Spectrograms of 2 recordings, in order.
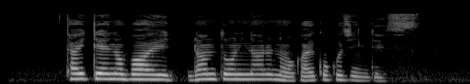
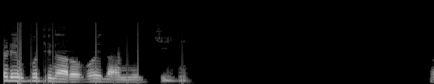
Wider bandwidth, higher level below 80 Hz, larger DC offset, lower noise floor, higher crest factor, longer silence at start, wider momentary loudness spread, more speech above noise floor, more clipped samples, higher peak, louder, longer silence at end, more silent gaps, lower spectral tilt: first, 11.5 kHz vs 7.6 kHz; second, -80 dBFS vs -58 dBFS; neither; second, -60 dBFS vs under -90 dBFS; about the same, 18 dB vs 18 dB; first, 0.65 s vs 0.05 s; second, 14 LU vs 17 LU; second, 34 dB vs over 66 dB; neither; about the same, -8 dBFS vs -8 dBFS; about the same, -26 LUFS vs -24 LUFS; first, 0.55 s vs 0 s; second, none vs 2.04-4.29 s; second, -4.5 dB/octave vs -8.5 dB/octave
